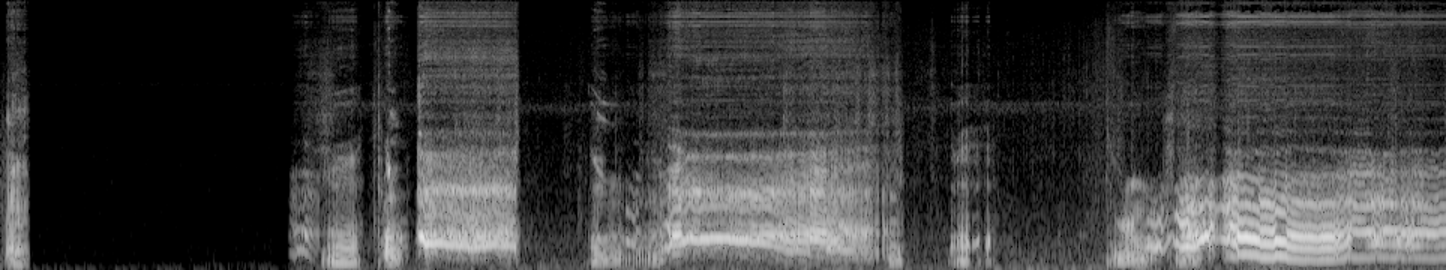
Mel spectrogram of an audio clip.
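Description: A Celebes warty pig vocalises in irregular bouts of rough, throaty grunts. Longer wavering squeals and moaning notes follow, each lasting a second or two, with brief silent gaps between them.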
